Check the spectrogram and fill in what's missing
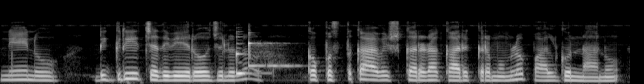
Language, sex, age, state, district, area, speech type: Telugu, female, 30-45, Andhra Pradesh, Kadapa, rural, spontaneous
